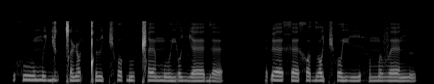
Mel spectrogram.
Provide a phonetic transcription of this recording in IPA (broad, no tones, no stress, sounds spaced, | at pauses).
x uː m i ɟ ɔ ǀ ə ɳ ɔ ǃ ɨ cʰ o ɠ u ǁ ɛː m u j o ʎ ɛː ɡ ɛ | ɗ ɛː x ɛ x ɔ d ɔ cʰ o j iː h ə m ə v ɛː ŋ ɨ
